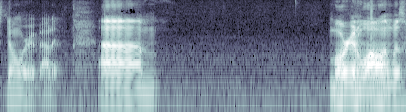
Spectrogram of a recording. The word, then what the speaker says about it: Wallen: How do you say that? That cunt's name? Wallen? – I think it's Wallen, but I'm pretty sure it was Jason Aldean that did the, like, try that in a small town.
